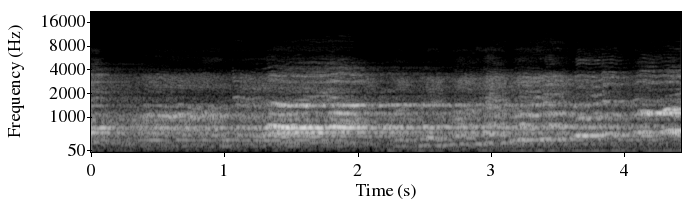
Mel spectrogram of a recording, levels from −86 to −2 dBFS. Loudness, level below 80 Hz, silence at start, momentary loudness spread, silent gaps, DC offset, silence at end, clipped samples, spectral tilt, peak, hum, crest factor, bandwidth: -27 LUFS; -66 dBFS; 0 s; 13 LU; none; under 0.1%; 0 s; under 0.1%; -4.5 dB/octave; -10 dBFS; none; 18 dB; 7.8 kHz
